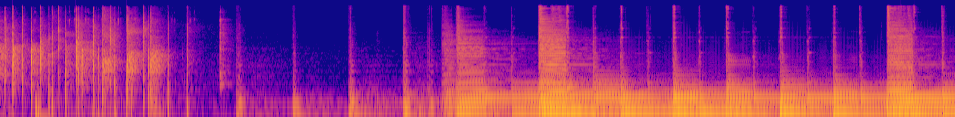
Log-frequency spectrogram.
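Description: An audience claps in a dense burst that quickly thins to a few scattered claps, then a band starts playing its own song live on the Korean radio show Mister Radio, with loud sustained chords and sharp rhythmic hits.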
